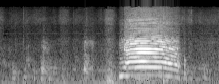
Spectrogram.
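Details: Female goat in heat calling to be mated, kept in a farm pen; after faint rustling and soft background sounds, one loud, wavering, nasal bleat lasting under a second.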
